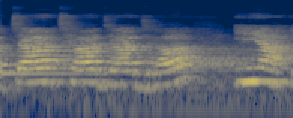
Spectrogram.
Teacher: च वर्ग का उच्चारण स्थान होता है तालु · यानी ये तालु, इनके उच्चारण में जिह्वा हमारी जो है वो तालु का स्पर्श करती है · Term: तालव्य वर्ण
